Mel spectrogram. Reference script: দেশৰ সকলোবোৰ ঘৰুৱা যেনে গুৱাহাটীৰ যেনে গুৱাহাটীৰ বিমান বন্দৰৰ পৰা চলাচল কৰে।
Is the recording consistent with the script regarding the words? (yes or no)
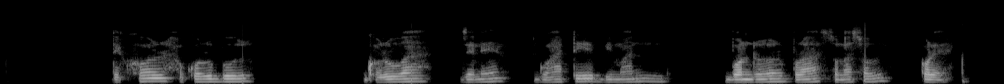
no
